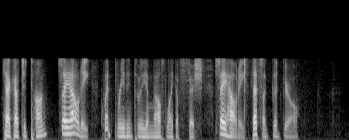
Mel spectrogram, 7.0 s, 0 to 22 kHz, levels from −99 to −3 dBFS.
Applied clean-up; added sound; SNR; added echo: neural mask model RNNoise.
